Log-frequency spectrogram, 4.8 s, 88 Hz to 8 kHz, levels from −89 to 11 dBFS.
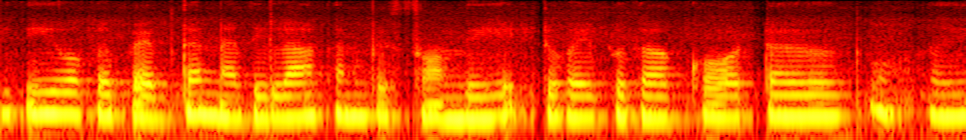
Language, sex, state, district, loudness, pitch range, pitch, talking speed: Telugu, female, Andhra Pradesh, Chittoor, -15 LUFS, 180-200 Hz, 190 Hz, 135 wpm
